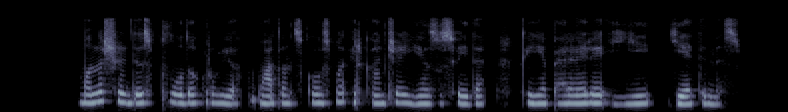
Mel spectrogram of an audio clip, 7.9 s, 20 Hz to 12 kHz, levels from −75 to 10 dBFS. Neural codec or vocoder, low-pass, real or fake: codec, 16 kHz, 6 kbps, DAC; 7.2 kHz; fake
